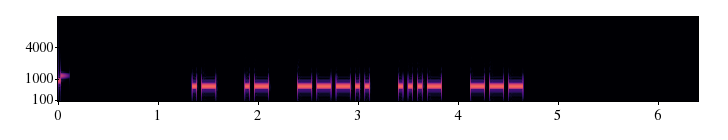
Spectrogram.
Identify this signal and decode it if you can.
Morse code, heard as a keyed tone, about 25 wpm, spaced as for 18 wpm, 700 Hz. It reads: AA8VO
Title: USA Call Signs - 5 Characters - 2x Character Spacing - 25wpm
